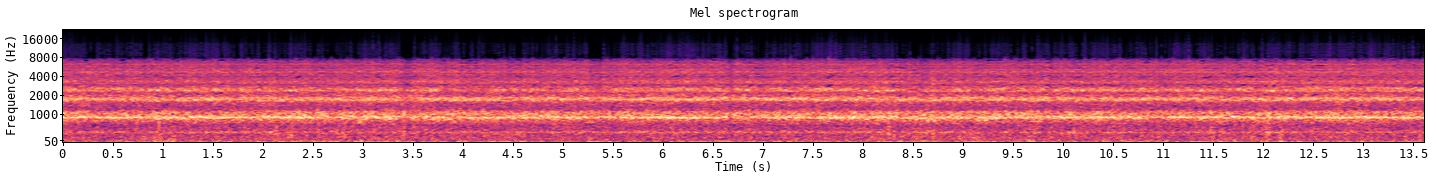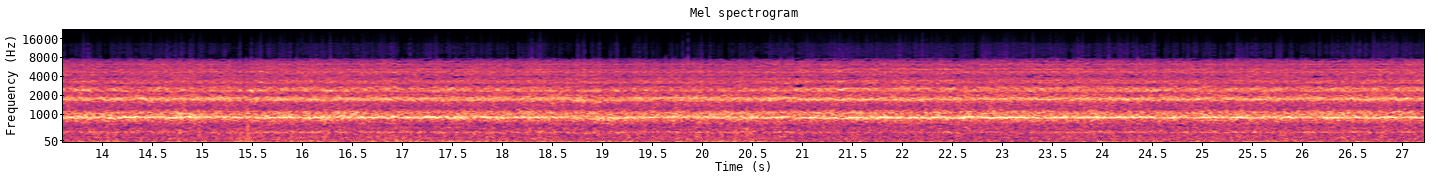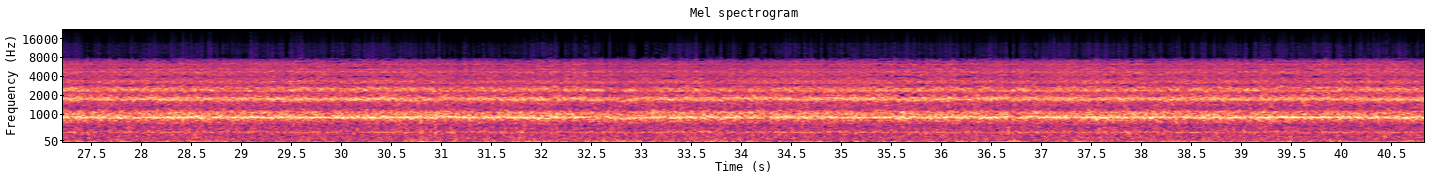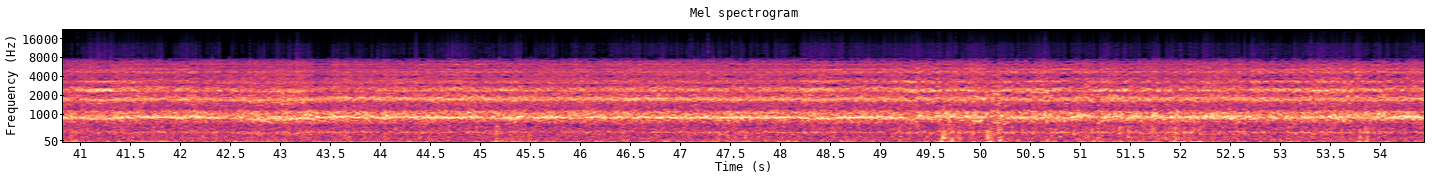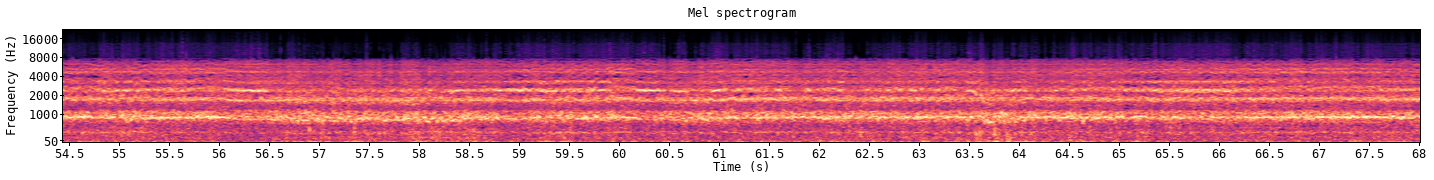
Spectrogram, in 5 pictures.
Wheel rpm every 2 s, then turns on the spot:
230, 230, 230, 230, 230, 230, 230, 230, 240, 230, 230, 230, 230, 230, 230, 240, 230, 230, 230, 230, 230, 220, 230, 230, 220, 220, 220, 220, 210, 210, 220, 230, 230, 220.
none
